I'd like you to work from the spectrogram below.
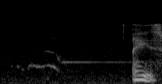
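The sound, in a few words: cat meowing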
